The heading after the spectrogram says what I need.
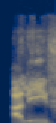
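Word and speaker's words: ألف: অক্ষরটি সেটি হল আলিফ আলিফ উচ্চারণ করতে দুই ঠোঁট একত্রিত যেন না হয় যেন কোন রকমের টানও না হয় আলিফ যেন না বলি আলিফ যেন না বলি মুখের ভিতরের খালি জায়গা থেকে এই অক্ষরটি উচ্চারণ হয় তবে এই অক্ষরটি অনেক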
